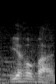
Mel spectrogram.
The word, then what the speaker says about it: Yehovah: Shva cholam kamatz in Hebrew. Yehovah. Now you could say they didn't know what they were talking about. Like Shiva, cholam kamatz pronounced like o, a. And or look, there's different Hebrew dialects. In some Hebrew dialects, the kamatz is aw, right? So it could be Yehovah, right?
